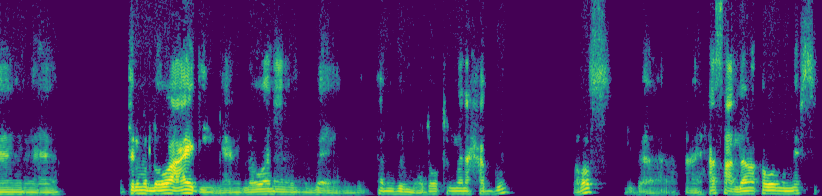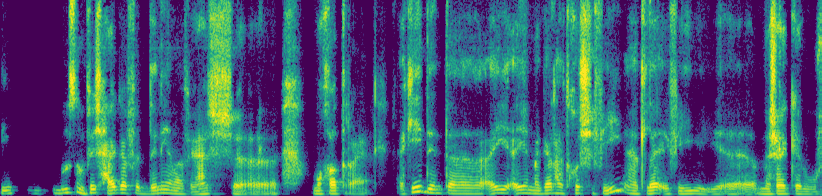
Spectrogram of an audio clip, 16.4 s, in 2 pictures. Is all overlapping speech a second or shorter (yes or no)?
yes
